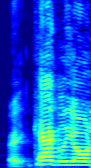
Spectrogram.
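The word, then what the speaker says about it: Caglianone: Kagleion is how they're going to pronounce it. I'm going to pronounce it Kaggleone.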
